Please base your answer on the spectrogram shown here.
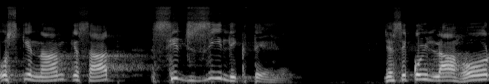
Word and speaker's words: سجزی: ہے، تو اصل لفظ ہے سجزی، نون کا نقطہ نہیں ہے، نون کا نقطہ آگے جائے گا وہ زے پہ لگے گا، وہ رے پہ لگے گا اور زے بنے گا وہ۔ تو صحیح تلفظ یہ ہے، یہ غلط العوام ہے،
